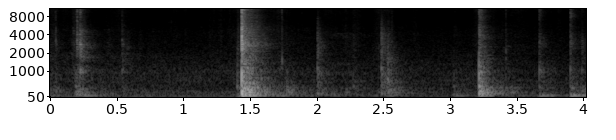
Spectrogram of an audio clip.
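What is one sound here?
A plastic hose knocks and rustles against a metal panel as it is handled.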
